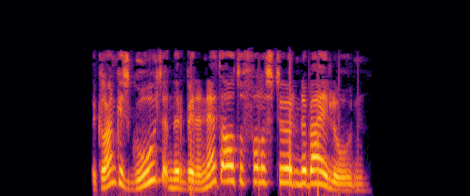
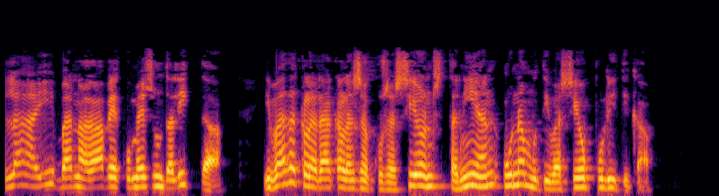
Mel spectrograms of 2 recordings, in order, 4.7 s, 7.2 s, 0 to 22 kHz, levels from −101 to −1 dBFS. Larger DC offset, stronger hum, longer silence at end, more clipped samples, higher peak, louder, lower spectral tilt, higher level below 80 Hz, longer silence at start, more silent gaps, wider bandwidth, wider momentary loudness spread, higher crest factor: neither; neither; first, 1.05 s vs 0.7 s; neither; about the same, -2 dBFS vs -2 dBFS; about the same, -16 LUFS vs -15 LUFS; second, -4.5 dB/octave vs -6.5 dB/octave; about the same, -56 dBFS vs -54 dBFS; first, 0.9 s vs 0.05 s; second, none vs 2.58-2.63 s; about the same, 8 kHz vs 7.6 kHz; about the same, 8 LU vs 8 LU; about the same, 16 dB vs 14 dB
